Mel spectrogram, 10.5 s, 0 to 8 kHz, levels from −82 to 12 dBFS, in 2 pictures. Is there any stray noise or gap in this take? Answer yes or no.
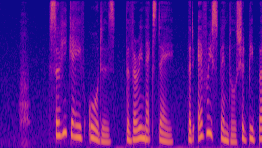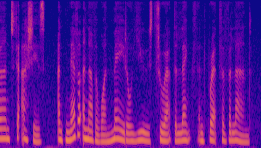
yes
